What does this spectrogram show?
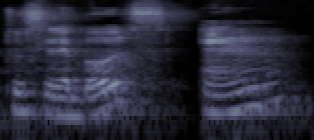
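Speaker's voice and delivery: ordinary talk, nothing marked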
